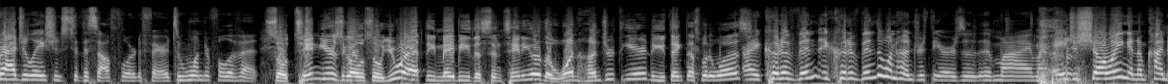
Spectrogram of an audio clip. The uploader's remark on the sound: live from the South Florida Fair!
